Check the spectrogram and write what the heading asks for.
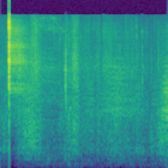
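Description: A single sharp snap as the solar panel is slapped onto the backpack, followed by quiet rustling and a couple of faint clicks of handling.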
